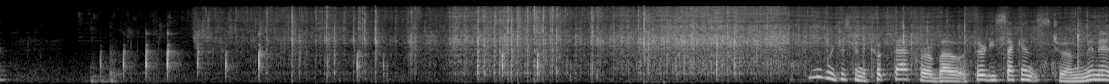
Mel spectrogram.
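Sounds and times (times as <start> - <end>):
garlic sizzling in oil: 1.7 - 11.0.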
